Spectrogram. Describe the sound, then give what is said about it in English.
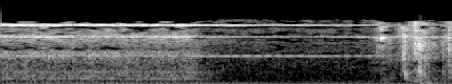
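A telephone rings in a room. A steady, high electronic ring holds for about a second and then fades, and a short burst of ringing returns near the end, with no voices. “when my phone rings.”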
